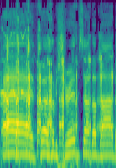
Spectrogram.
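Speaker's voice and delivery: loud, high, drawn-out Aussie shout; Australian. Acted. Co-host playing to one Australian listener, shouted Aussie accent. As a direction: holler it in a hammed-up Australian accent. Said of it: "how about some Australian?".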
